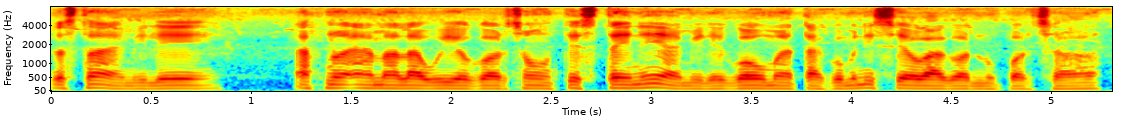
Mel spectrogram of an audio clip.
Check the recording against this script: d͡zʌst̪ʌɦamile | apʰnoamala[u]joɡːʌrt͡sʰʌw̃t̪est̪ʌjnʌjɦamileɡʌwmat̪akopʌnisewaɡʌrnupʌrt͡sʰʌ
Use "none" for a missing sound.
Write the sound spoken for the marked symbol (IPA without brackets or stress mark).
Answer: u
